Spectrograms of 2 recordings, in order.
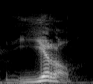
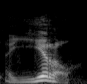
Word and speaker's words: gyro: Okay, so the question while you were out of the studio, how do you say the lamb's meat that comes in a pita? – Gyro. – Oh, lovely. – A gyro. – A gyro. – I think similarly, like gyro.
